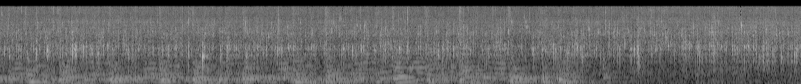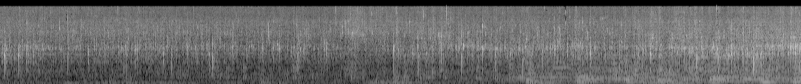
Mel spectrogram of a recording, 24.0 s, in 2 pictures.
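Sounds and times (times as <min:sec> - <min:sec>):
background music: 0:00.0 - 0:09.3, 0:19.6 - 0:24.0
food sizzling in oil: 0:00.0 - 0:24.0.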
